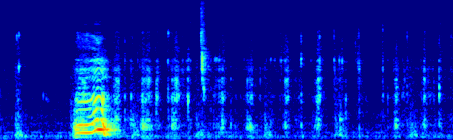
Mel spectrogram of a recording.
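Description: A person chewing juicy pomelo flesh close to the microphone: a rapid run of soft, wet mouth clicks. A short hummed sound, rising in pitch, comes about a second in.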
